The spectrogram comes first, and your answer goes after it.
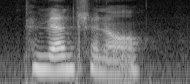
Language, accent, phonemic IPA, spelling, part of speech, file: English, US, /kənˈvɛnʃənl̩/, conventional, adjective / noun, En-us-conventional.ogg
- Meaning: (adjective) 1. Pertaining to a convention, as in following generally accepted principles, methods and behaviour 2. Ordinary, commonplace 3. Banal, trite, hackneyed, unoriginal or clichéd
